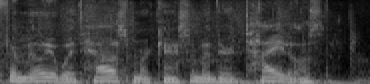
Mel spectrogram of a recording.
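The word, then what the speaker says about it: Housemarque: They buying HouseMark, or HouseMark, however you want to pronounce it, but it's HouseMark.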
